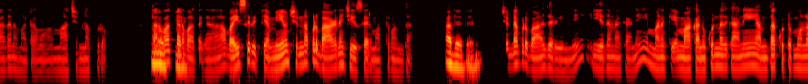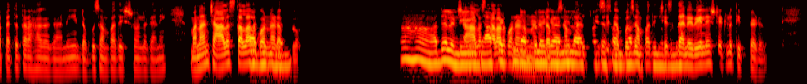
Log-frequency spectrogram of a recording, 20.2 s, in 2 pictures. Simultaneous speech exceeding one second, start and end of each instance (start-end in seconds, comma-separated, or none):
15.9-18.6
